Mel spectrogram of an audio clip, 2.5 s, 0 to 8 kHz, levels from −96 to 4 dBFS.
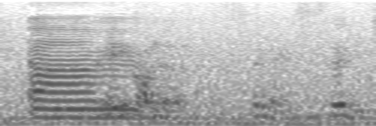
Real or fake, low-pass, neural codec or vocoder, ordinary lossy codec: real; none; none; none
